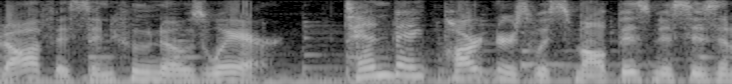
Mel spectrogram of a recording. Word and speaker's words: TN Bank: this 30 second timeout how do you say the name TN Bank nope tin bank uh-uh so what is it 10 Bank 10 as in Tennessee right here where all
